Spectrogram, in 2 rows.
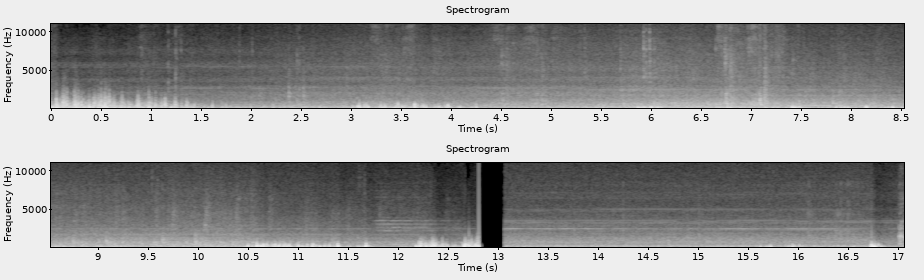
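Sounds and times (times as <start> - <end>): train low rumble: 0.0 - 17.0
train wheels clattering on track: 2.2 - 11.2.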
